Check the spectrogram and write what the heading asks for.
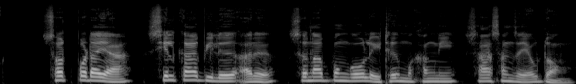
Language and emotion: Bodo, neutral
